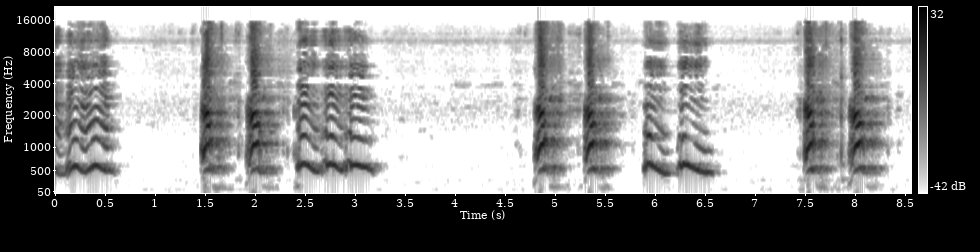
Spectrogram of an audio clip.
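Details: Labrador Retriever practising barking: bursts of high, tonal, yelping barks with wavering pitch, given in groups of two to four, separated by pauses of one to two seconds.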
